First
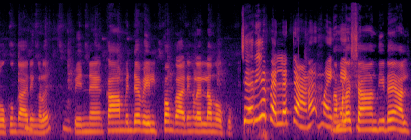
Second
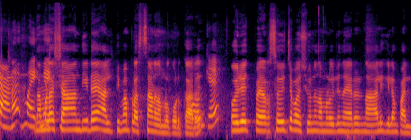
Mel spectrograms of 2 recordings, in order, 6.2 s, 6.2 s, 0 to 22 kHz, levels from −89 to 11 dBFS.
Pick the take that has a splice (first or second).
first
